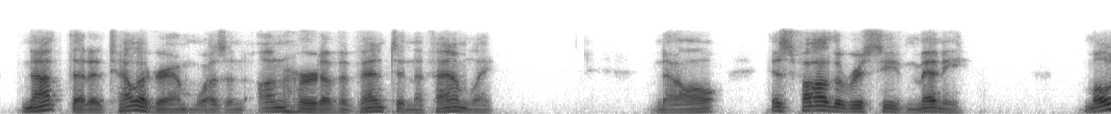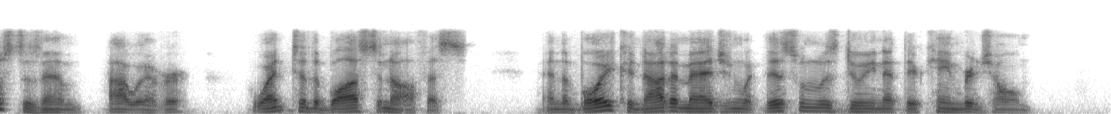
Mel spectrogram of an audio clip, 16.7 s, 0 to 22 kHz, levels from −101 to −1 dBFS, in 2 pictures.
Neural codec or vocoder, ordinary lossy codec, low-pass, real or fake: codec, 16 kHz, 0.8 kbps, ZipCodec; Opus, 24 kbps; 7.2 kHz; fake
